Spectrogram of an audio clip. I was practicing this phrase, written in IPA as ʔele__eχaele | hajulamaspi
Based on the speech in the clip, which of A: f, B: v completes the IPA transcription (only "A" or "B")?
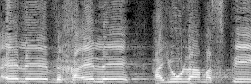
B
